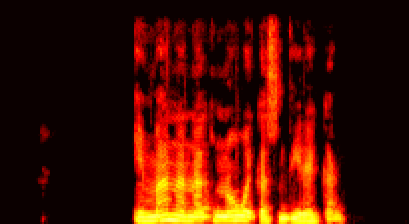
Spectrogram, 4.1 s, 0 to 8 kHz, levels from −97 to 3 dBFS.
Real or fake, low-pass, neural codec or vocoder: fake; 7.2 kHz; vocoder, 22.05 kHz, 80 mel bands, Vocos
